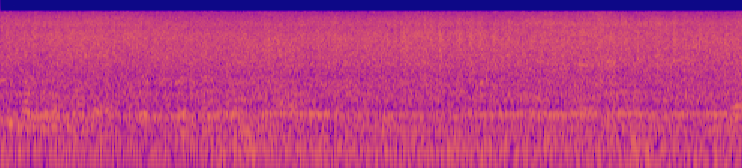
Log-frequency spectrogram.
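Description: Self-loading concrete mixer's engine running steadily, a constant drone, while the machine discharges concrete down its chute.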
